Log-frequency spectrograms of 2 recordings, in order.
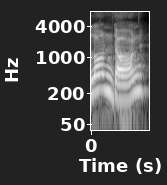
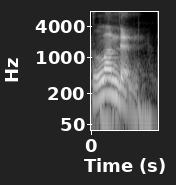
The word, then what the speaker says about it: London: I'm not in London, no. The first syllable is stressed, the second syllable is weak and has that schwa sound, London.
